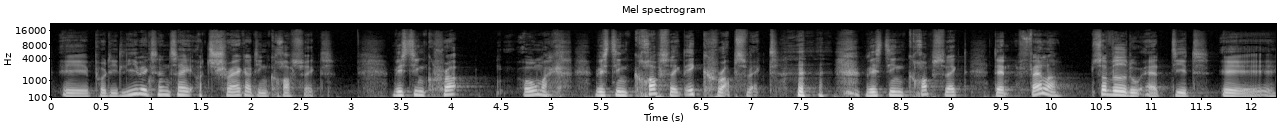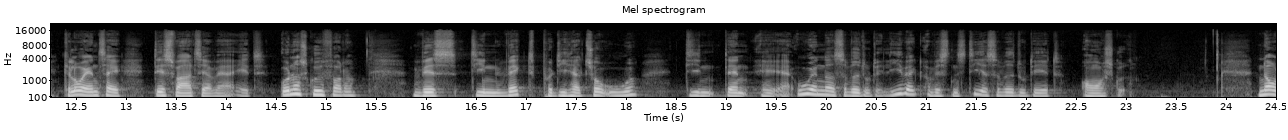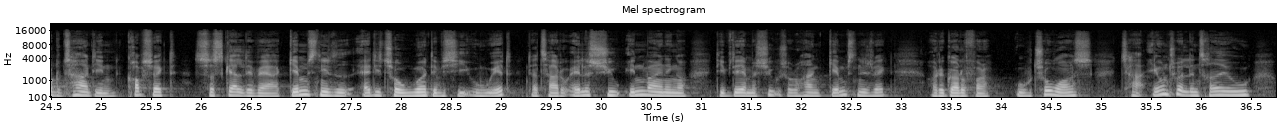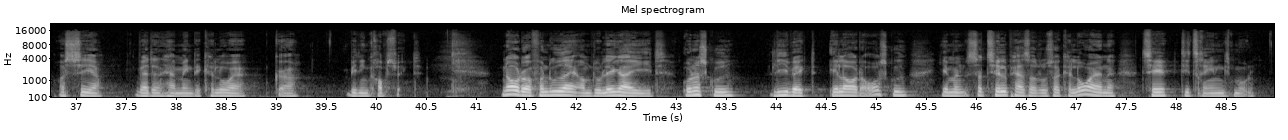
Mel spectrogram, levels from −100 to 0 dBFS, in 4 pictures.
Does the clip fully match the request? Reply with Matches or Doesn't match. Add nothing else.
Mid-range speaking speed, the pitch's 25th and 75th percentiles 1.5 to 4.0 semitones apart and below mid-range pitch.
Doesn't match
